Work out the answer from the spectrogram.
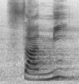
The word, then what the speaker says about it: familles: Les familles avec S, but you will not pronounce that S. So les familles, the families.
